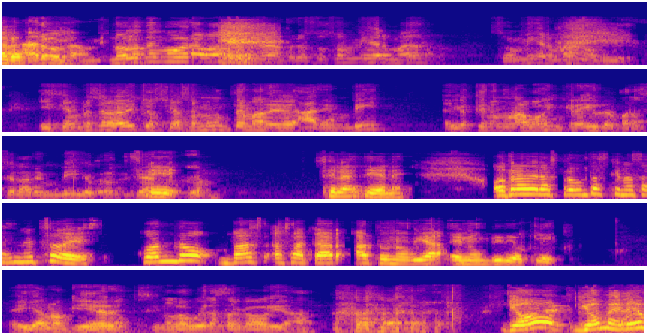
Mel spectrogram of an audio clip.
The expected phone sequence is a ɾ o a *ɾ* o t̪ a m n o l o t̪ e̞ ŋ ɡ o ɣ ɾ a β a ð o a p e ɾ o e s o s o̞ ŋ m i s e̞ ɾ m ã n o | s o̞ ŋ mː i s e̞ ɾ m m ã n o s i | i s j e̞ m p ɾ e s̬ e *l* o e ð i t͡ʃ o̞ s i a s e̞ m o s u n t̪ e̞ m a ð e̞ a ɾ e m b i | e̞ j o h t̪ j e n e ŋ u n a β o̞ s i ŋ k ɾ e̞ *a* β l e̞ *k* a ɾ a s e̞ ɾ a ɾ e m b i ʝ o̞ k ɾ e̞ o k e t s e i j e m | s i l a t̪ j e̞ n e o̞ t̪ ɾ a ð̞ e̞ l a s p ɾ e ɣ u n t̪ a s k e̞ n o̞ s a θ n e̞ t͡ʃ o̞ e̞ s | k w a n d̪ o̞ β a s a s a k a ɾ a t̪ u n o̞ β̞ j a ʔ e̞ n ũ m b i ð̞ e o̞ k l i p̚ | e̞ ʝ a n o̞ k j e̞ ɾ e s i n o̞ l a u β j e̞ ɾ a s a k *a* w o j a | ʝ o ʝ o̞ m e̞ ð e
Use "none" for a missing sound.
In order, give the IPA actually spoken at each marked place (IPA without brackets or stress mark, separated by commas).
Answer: ɾ, l, i, p, a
